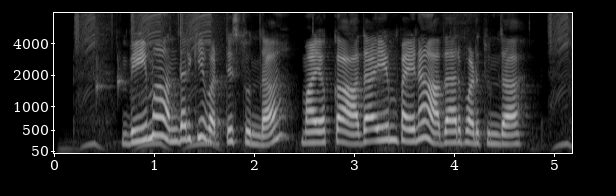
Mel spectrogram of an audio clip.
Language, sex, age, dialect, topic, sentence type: Telugu, female, 31-35, Utterandhra, banking, question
